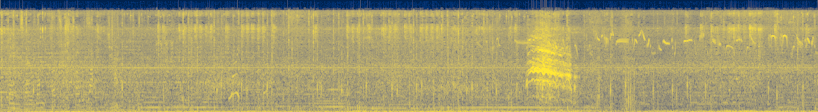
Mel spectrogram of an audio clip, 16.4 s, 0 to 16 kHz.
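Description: Roach, Geralt's horse in The Witcher 3: Wild Hunt, gallops with steady clip-clop hoofbeats throughout, a whinny rising around the middle, over game ambience and music with some voice present.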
